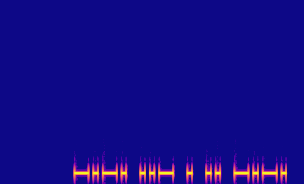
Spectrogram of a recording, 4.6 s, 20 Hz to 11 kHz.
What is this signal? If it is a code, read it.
Morse code, heard as a keyed tone, about 17 wpm, 700 Hz. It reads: CUEIC
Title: Code Groups - 5 Letter:Numbers - 17wpm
